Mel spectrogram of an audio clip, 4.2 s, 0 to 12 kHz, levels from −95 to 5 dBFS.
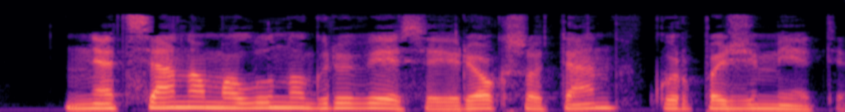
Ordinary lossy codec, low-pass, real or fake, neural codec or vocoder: MP3, 32 kbps; 7.2 kHz; real; none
